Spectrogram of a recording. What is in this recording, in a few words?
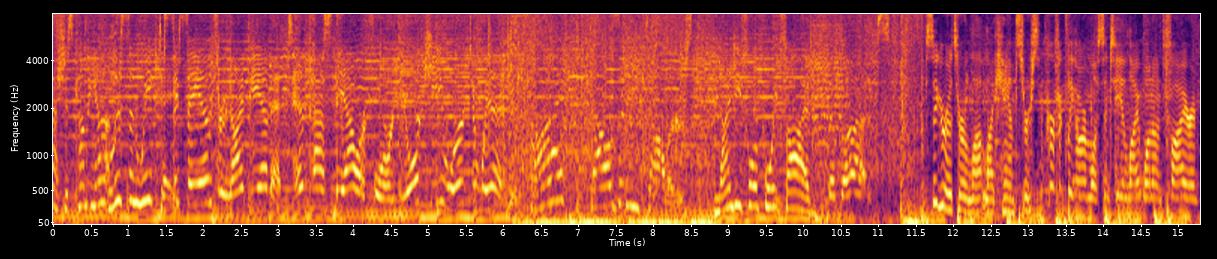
Radio Imaging Rock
